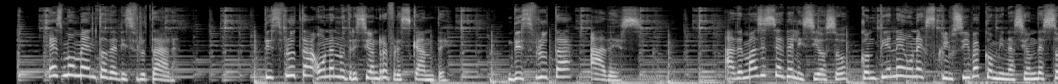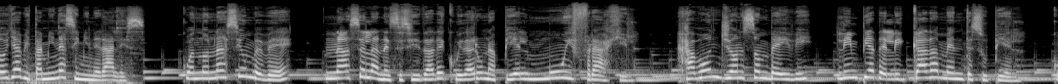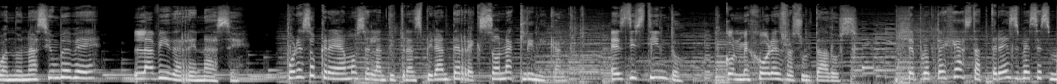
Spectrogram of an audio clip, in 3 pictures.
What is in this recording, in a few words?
female, Spanish Mexican compilation; Devine Voices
